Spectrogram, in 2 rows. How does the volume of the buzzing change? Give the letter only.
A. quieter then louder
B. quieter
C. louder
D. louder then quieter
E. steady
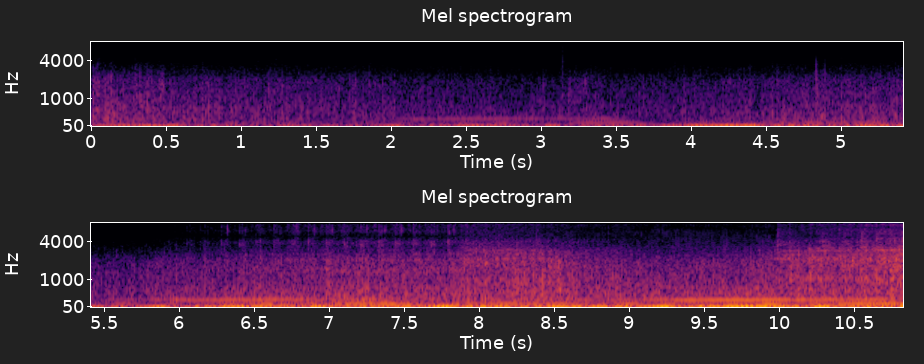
C.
